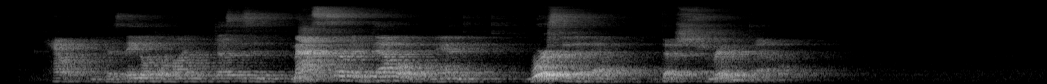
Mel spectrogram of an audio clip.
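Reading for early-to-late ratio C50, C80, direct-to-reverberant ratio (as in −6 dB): −3.0 dB, −0.5 dB, −8.0 dB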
